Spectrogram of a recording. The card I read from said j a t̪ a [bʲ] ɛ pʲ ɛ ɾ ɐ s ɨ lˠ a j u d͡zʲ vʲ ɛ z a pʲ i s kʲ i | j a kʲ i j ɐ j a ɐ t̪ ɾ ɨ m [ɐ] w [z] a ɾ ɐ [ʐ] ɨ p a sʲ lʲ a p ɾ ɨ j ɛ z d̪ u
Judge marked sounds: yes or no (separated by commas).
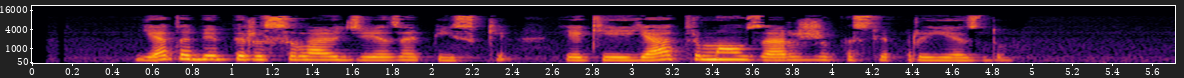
yes, no, yes, yes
